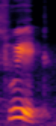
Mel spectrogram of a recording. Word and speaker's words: suite: This is SUIT, suit, definitely libas or something, but this word is pronounced as sweet, SWEET, something meetha, you know.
